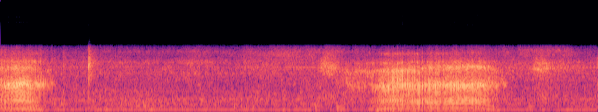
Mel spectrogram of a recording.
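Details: A person snoring.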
